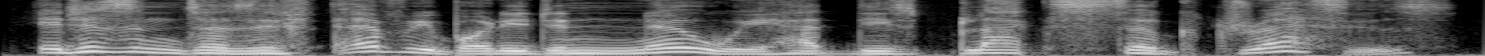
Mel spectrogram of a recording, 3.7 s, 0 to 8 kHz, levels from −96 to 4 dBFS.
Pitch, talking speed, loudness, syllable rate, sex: 165 Hz, 210 wpm, -16 LUFS, 5.5 syllables/s, male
